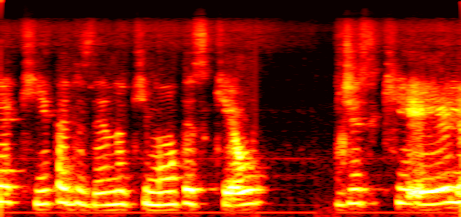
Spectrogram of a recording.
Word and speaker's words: Montesquieu: Mas por que o Montesquieu na verdade, ele é Montesquieu, tá? Se eu não me engano, a pronúncia certa seria essa.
